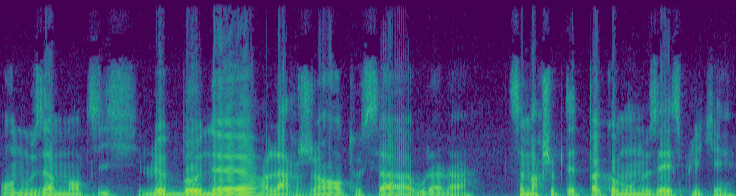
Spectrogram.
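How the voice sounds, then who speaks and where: A man with a fairly low pitch and a dark, mellow tone speaks at a moderate pace. His intonation is fairly even. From northern France (Denain). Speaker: entrepreneur. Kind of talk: interview testimony. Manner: halting.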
